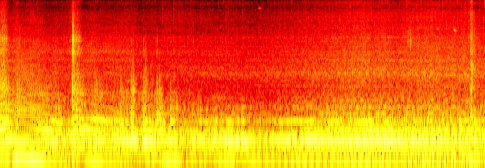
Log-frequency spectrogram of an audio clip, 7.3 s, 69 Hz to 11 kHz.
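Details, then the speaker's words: Ford Crown Victoria (Panther platform) V8 on 28-inch wheels, revved while parked: a deep rumble rising and falling with a slightly choppy, skipping exhaust note, attributed to an exhaust leak. "yeah guys sound like that she's skipping a little bit but it's just because of that exhaust leak it tones down the note a little bit"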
